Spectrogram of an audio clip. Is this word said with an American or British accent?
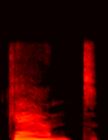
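American. It is said with an American accent. "the Americans a"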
